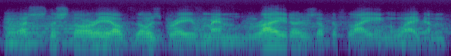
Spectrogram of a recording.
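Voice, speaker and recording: An actor narrating the closing legend of a 1949 radio drama in a slow, solemn, chant-like way. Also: male voice, mid-range voice, fairly even intonation, lightly acted. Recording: dull 1949 radio broadcast with music.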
